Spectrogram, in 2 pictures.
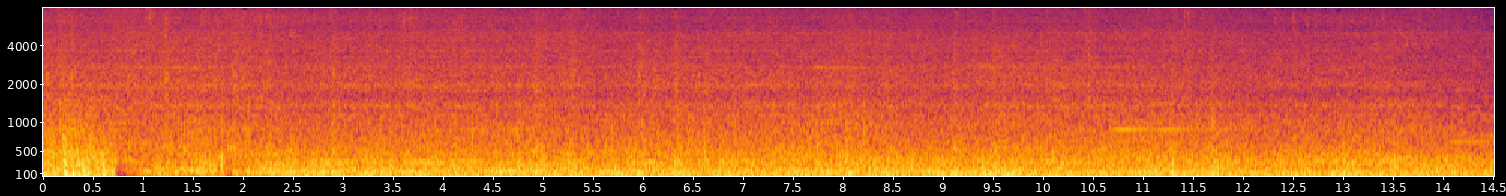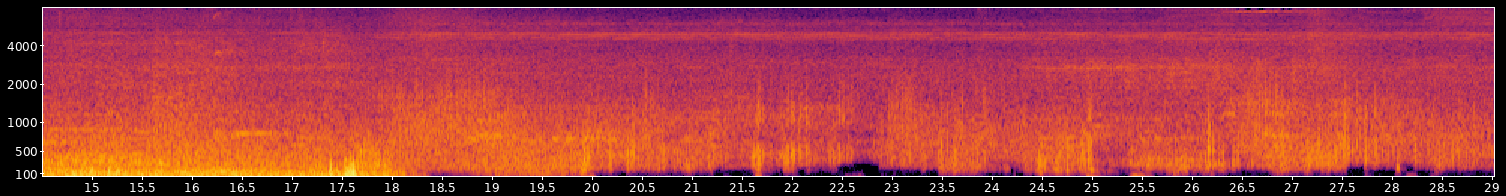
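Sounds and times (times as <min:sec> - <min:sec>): train wheels on rail: 0:00.0 - 0:19.4.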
